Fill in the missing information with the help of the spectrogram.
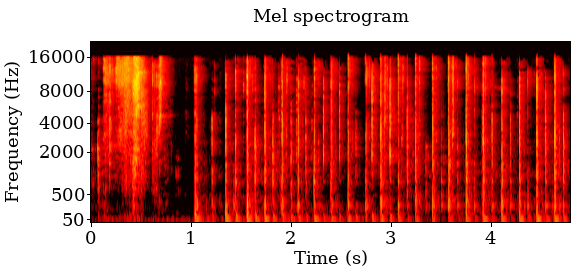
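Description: A medium plastic cleaning-product bottle with a white cap and label, filled with brownish liquid, is rapidly tapped with the fingertips of pink rubber gloves. After a brief bright, hissy rustle in the first second, a quick irregular run of short, dull, low taps follows, each dying away almost at once.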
